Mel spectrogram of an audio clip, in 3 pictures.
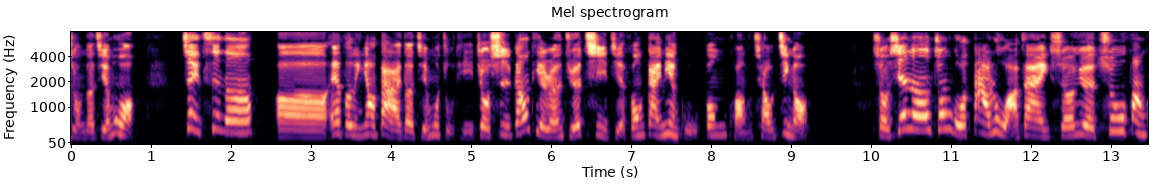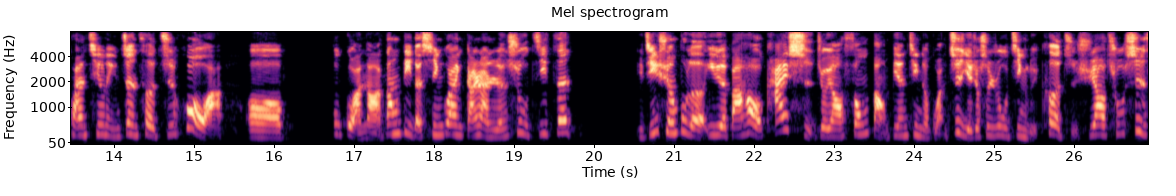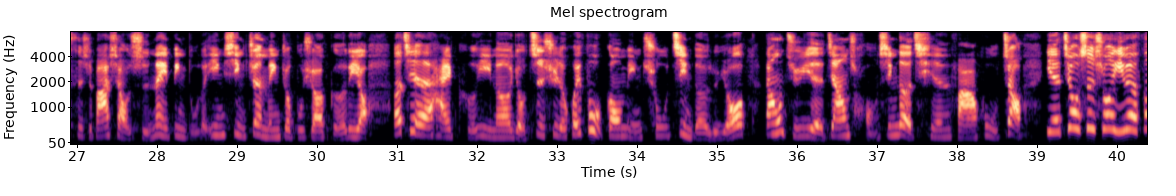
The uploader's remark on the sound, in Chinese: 本集有些許雜音，已亟力避免，如有察覺請多多包涵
